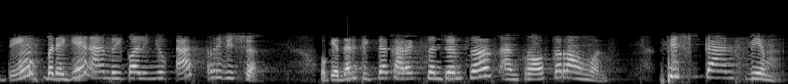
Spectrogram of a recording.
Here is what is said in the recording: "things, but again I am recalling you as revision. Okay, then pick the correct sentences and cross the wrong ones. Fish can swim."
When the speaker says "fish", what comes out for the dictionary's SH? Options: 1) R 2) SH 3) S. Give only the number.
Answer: 2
